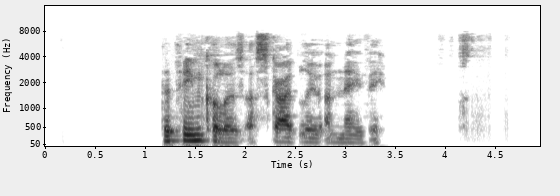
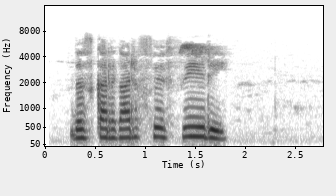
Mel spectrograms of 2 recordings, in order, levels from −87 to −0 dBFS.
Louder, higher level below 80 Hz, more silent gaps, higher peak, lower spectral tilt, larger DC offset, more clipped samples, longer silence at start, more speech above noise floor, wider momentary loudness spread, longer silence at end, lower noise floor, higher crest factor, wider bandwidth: first, -20 LUFS vs -23 LUFS; about the same, -60 dBFS vs -64 dBFS; first, 3.48-3.90 s vs none; first, -2 dBFS vs -6 dBFS; about the same, -5.5 dB/octave vs -5.5 dB/octave; neither; neither; first, 1.2 s vs 0.25 s; second, 23 dB vs 39 dB; first, 23 LU vs 6 LU; second, 0.7 s vs 0.95 s; second, -43 dBFS vs -61 dBFS; about the same, 20 dB vs 18 dB; about the same, 8 kHz vs 7.4 kHz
